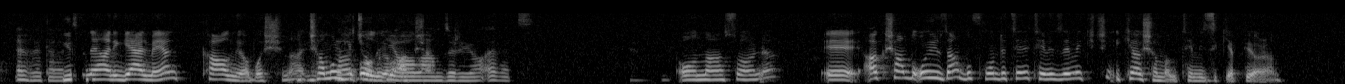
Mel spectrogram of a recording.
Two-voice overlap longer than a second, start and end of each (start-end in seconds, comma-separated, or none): 3.0-4.3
